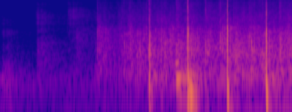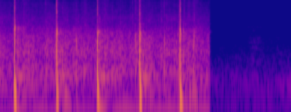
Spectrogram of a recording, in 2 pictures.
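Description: A large crowd applauds in a large hall.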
